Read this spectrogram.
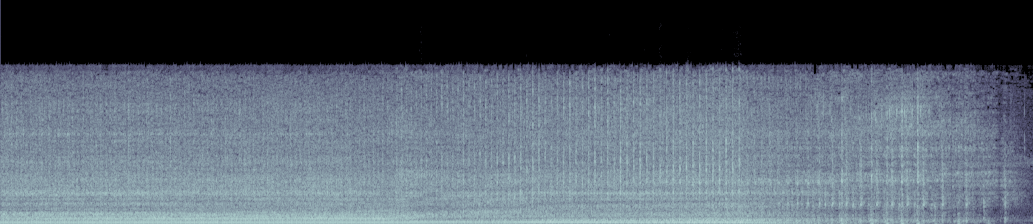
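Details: Toro self-propelled mower with Kohler engine, after cleaning spark plug with carb cleaner restored spark: steady even single-cylinder hum holding speed, then revs sag and it winds down and stops cleanly; runs smooth.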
